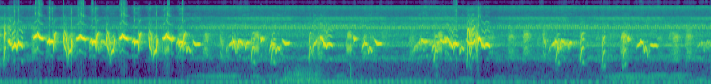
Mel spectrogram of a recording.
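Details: Sooty-headed bulbul in rowdy calling used to attract wild bulbuls: lively, bubbly chatter of quick warbled notes in rapid bursts separated by short pauses, over a steady low hum and a thin high tone.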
